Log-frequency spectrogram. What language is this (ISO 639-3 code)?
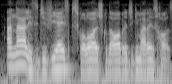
por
